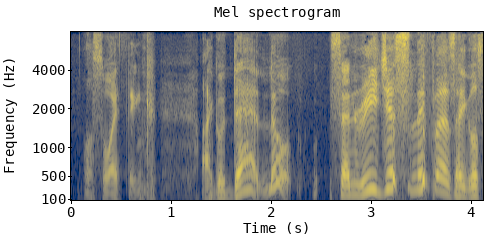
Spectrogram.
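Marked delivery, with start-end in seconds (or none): 1.5-3.8 higher, excited son showing off; eager presenting. Retold or imitated. Son showing his father hotel slippers, eager and high. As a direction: call out proudly to Dad.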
